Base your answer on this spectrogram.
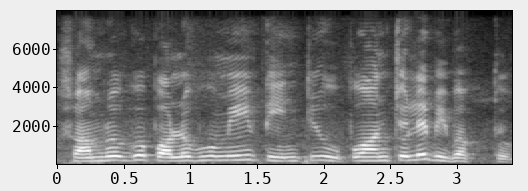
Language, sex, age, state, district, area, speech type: Bengali, female, 60+, West Bengal, Kolkata, urban, read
